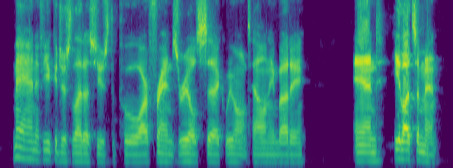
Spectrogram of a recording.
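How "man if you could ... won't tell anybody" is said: ordinary talk, nothing marked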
